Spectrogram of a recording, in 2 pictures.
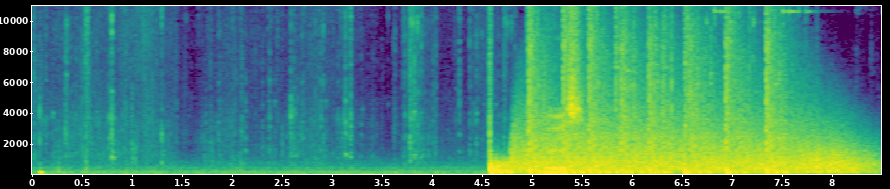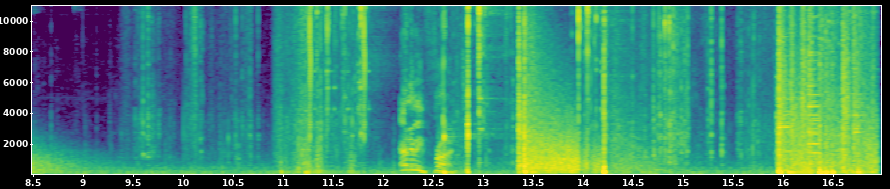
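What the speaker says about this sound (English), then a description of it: "Someone else is shooting at me." Gunfire from another player in Escape from Tarkov, a sustained loud burst of rapid shots that trails off, then scattered sharp shots and clatter return later, with no talk.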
